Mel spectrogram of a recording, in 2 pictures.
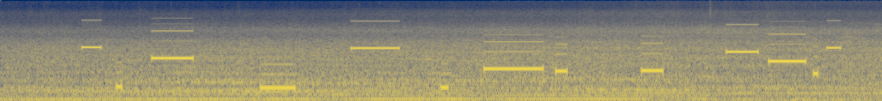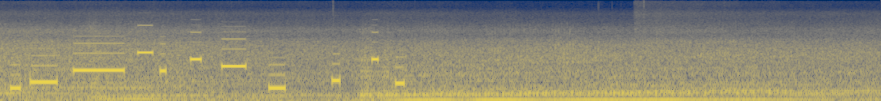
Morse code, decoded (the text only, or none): none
